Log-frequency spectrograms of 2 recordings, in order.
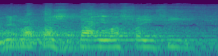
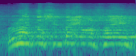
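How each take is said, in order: First: The last word ends on an added 'i' vowel. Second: The last word ends on a consonant. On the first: The speaker calls it wrong. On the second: The speaker calls it right. "kata kiainya"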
